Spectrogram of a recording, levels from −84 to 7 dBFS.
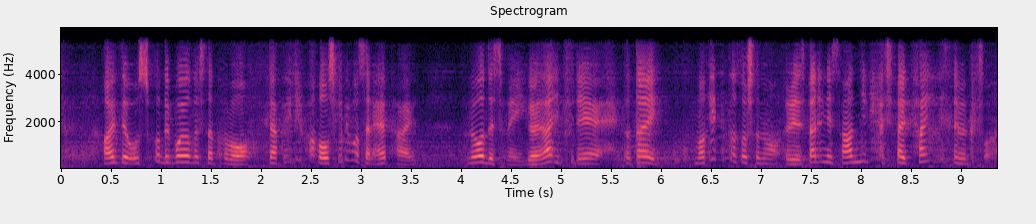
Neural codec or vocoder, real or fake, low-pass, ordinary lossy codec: codec, 16 kHz, 0.3 kbps, FocalCodec; fake; 5.4 kHz; none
